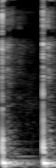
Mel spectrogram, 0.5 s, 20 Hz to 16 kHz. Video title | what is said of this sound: Mercury 270 RIB initial look | when you hit it, it sounds solid. It doesn't sound flimsy. It doesn't sound thin.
